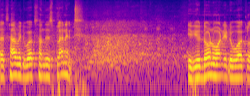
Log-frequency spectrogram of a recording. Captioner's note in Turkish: gülüşler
